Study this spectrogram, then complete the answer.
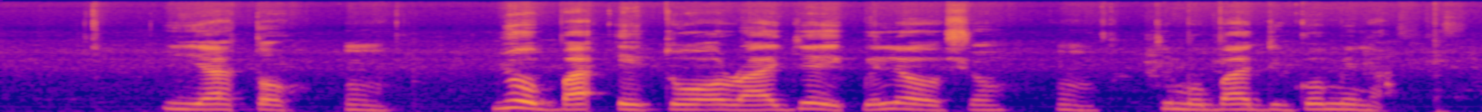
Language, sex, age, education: Yoruba, female, 46-60, tertiary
